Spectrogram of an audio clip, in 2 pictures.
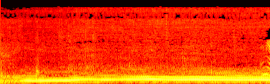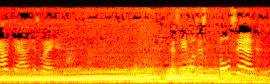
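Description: Jeep Wrangler engine pulling steadily under load as it crawls up a rocky trail. The revs rise about a second and a half in and climb again near the end.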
